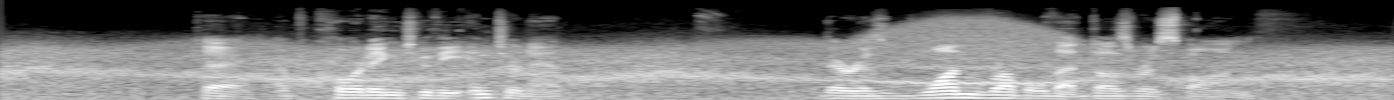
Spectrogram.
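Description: A young man speaks briefly into a microphone, close by.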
